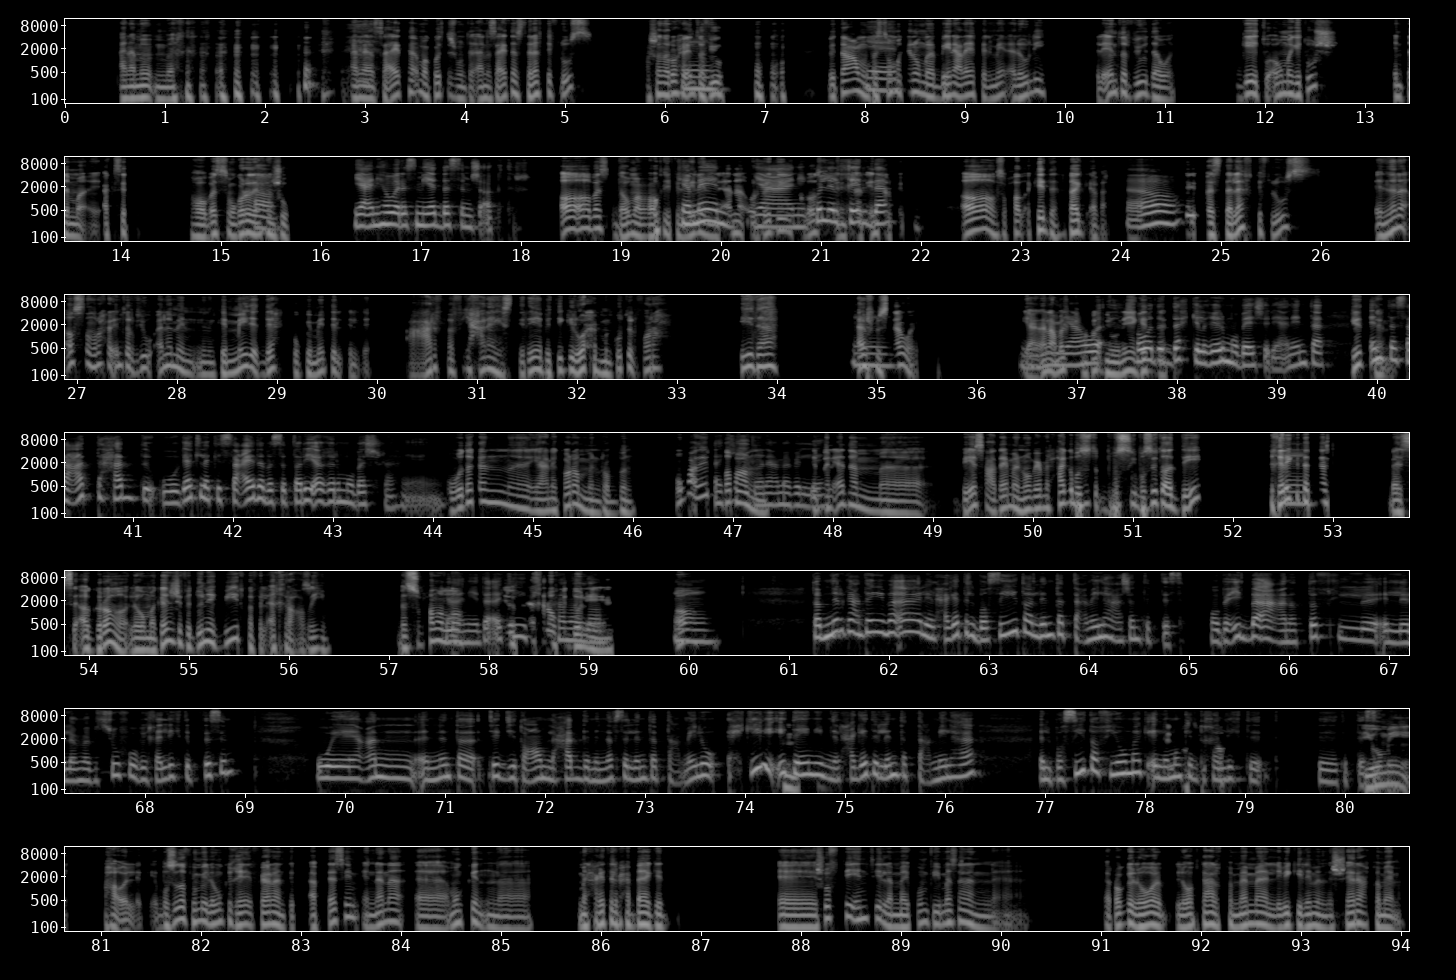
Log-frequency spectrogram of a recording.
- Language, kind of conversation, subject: Arabic, podcast, إيه أصغر حاجة بسيطة بتخليك تبتسم من غير سبب؟
- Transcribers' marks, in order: laugh; chuckle; in English: "الinterview"; laugh; in English: "الmail"; in English: "الinterview"; in English: "accepted"; in English: "الmail"; in English: "already"; in English: "الinterview"; in English: "الinterview"; tapping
